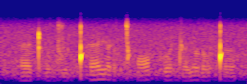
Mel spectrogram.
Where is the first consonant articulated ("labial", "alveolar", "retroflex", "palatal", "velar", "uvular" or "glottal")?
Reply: retroflex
